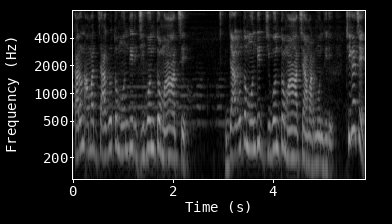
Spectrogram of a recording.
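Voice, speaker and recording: A woman's voice: a little high, expressive, brisk, faint music behind. A woman talking directly to viewers in an impassioned, emphatic way, often checking in with listeners as she makes her case. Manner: emphatic, keeps asking "ঠিক আছে?". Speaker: temple devotee vlogger. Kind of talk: impassioned personal talk to viewers.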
